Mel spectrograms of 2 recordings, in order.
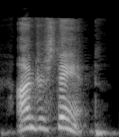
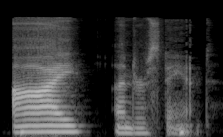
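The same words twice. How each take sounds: First: It is said forcefully with high energy. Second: It is said calmly with low energy. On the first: It mirrors an agitated speaker's energy. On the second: It mirrors a calm speaker's energy.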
